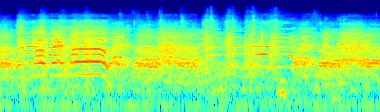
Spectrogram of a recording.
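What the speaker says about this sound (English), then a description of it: "You hear the crowd silently behind Prince Adam." A wrestling crowd cheers and roars throughout in a dense, sustained wash of many voices. Individual shouts and whoops rise above the noise, and the din swells and dips without ever dropping away.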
